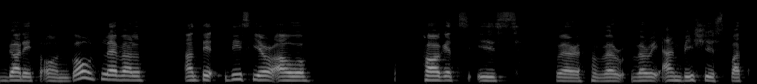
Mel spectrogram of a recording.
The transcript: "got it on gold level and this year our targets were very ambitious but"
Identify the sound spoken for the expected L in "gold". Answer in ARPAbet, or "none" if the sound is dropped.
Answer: L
